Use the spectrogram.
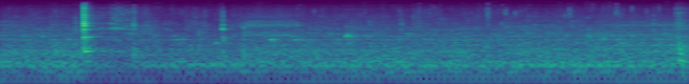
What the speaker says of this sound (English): we're just going to pull it all apart just like this with our tongs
